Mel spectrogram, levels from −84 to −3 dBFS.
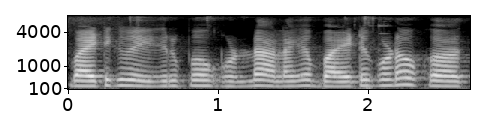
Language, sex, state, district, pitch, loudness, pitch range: Telugu, female, Andhra Pradesh, Visakhapatnam, 210 Hz, -18 LUFS, 200-225 Hz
